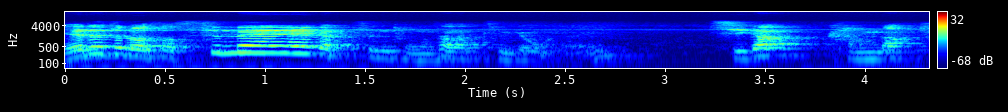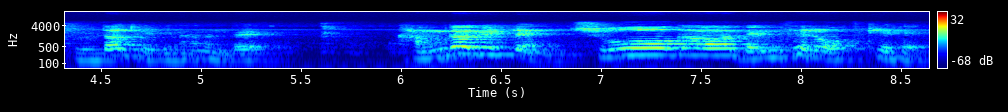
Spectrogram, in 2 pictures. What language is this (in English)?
Korean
